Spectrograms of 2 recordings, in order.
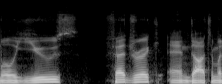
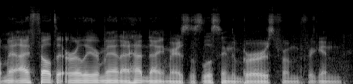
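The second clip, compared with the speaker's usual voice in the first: normal talking voice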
